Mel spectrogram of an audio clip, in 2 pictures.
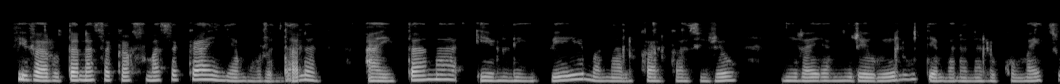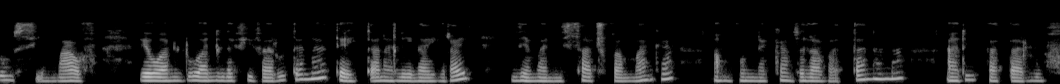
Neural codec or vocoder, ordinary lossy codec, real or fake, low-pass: vocoder, 22.05 kHz, 80 mel bands, HiFi-GAN; MP3, 64 kbps; fake; 7.2 kHz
